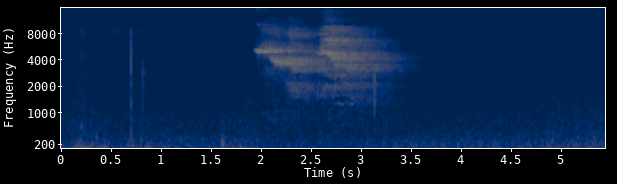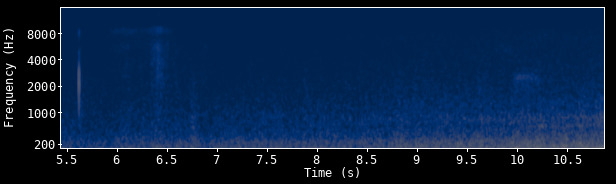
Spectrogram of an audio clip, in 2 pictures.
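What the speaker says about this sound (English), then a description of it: "a bird sanctuary as you just heard" Birds chirp in a loud, dense burst for about a second near a bird sanctuary, then fade, leaving a low outdoor rumble and a few faint calls.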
